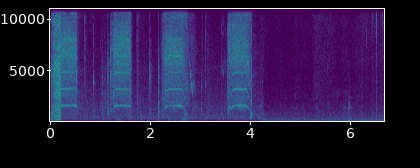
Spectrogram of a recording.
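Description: A power drill drives screws into a vinyl pedal pad in several loud whirring bursts of about a second each, separated by short pauses, before the motor stops and only quiet handling noise remains.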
